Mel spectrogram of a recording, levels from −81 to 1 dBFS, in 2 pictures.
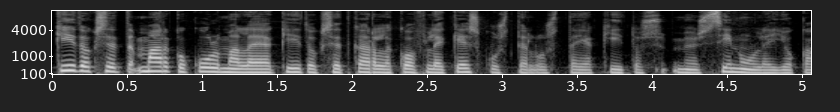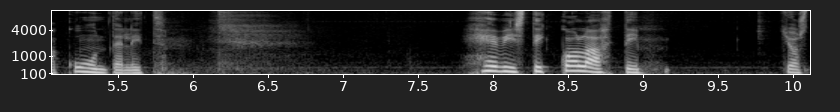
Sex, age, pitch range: female, 30-49, 145-180 Hz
